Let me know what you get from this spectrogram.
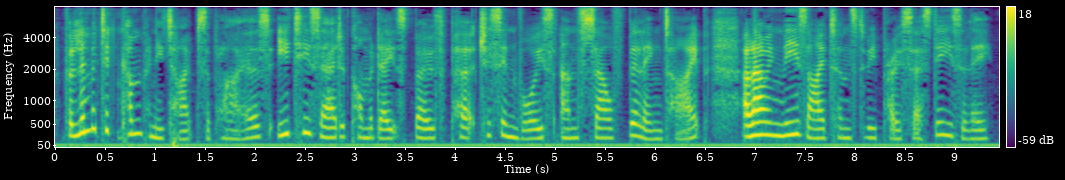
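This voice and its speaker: A woman presenting a software demo as a scripted screencast, explaining clearly step by step. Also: medium pitch, normal speed, dry recording, poor audio. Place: voice-over for screen recording.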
